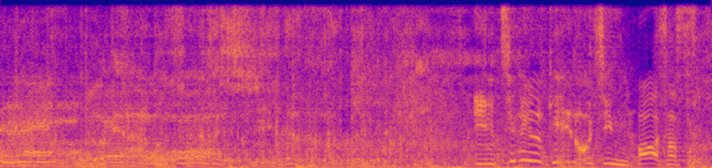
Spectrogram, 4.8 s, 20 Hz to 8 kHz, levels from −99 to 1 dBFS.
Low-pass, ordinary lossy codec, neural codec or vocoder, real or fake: none; none; codec, 16 kHz, 8 kbps, FunCodec, trained on LibriTTS, 25 frames a second; fake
